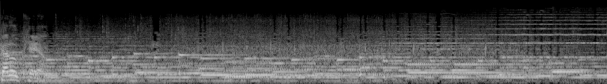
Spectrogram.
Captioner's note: audience applauding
